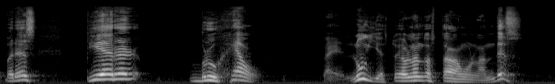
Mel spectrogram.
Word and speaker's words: Pieter Bruegel: Como es holandés, el apellido está bien delicado, ¿verdad?, de pronunciarlo, pero es Pieter Bruegel.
